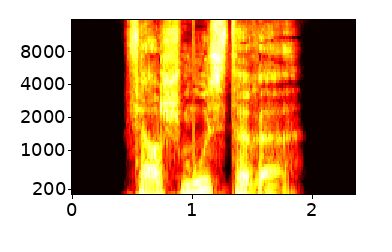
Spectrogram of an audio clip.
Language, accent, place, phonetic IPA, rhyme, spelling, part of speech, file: German, Germany, Berlin, [fɛɐ̯ˈʃmuːstəʁə], -uːstəʁə, verschmustere, adjective, De-verschmustere.ogg
- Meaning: inflection of verschmust: 1. strong/mixed nominative/accusative feminine singular comparative degree 2. strong nominative/accusative plural comparative degree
